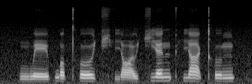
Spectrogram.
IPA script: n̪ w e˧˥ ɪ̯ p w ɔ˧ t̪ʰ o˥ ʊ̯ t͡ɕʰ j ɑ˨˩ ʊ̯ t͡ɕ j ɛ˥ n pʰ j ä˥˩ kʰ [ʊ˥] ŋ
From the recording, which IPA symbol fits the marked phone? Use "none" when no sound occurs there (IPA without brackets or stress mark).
ʊ˥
